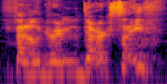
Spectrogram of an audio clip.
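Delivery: loud, slow villain name reveal; dramatic announcement. Acted. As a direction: boom out the name slowly.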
